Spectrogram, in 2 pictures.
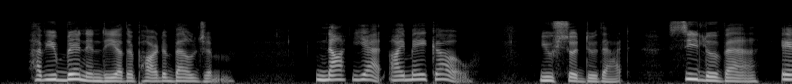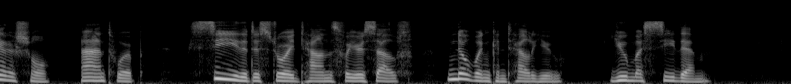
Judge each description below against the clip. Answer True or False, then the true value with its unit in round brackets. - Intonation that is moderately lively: False (5.7 semitones)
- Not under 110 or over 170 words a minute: True (140 wpm)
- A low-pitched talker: False (160 Hz)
